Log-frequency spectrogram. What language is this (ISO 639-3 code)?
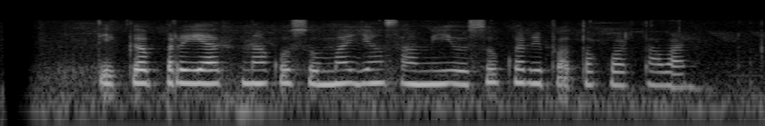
sun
